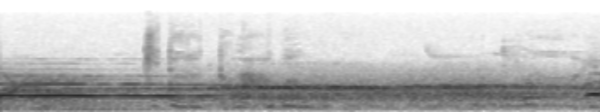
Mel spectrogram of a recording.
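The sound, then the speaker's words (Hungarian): Wolves howling: several long, overlapping wavering tones that hold steady throughout, fairly loud, with a few brief sharp clicks and rustles near the start. “Hűha, jönnek a farkasok!”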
